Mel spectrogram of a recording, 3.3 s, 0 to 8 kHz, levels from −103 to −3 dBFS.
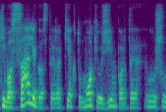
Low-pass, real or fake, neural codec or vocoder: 7.2 kHz; real; none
